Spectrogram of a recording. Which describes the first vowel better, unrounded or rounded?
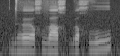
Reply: rounded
